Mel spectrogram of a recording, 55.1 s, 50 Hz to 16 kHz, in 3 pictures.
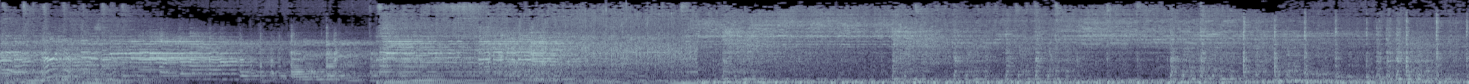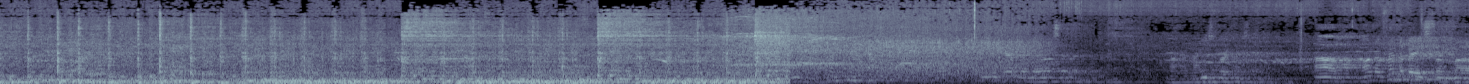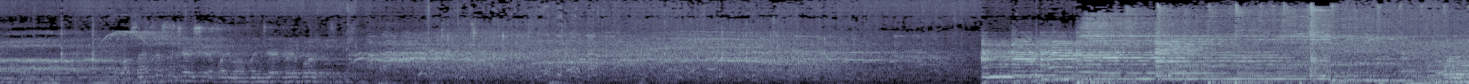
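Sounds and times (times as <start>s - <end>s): live band music: 0.0s - 28.4s, 49.0s - 55.0s
rock drum solo: 8.4s - 28.3s.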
